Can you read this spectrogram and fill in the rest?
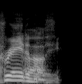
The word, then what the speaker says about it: Creatably: Oh, so sorry. Creatability. I just butchered that. – Creatably.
